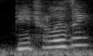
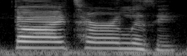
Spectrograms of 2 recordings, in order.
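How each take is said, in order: First: "Dieterlizzi" as "TEE-ter-lizzy", higher with a questioning rise; unsure retry. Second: "Dieterlizzi" said slowly as "DYE-ter-lizzy", falling tune; name read out. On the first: Second guess at the illustrator's name, doubtful rising retry. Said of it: "No sé". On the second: Naming the book's illustrator, careful first try at the name. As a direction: say "Dieterlizzi" deliberately, dropping at the end. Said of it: "Di-, Dieterlizzi?". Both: Shown as a demonstration.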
